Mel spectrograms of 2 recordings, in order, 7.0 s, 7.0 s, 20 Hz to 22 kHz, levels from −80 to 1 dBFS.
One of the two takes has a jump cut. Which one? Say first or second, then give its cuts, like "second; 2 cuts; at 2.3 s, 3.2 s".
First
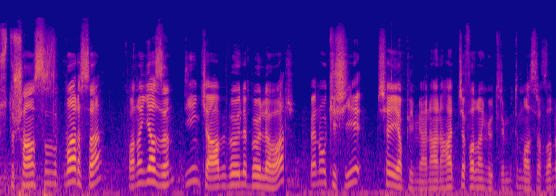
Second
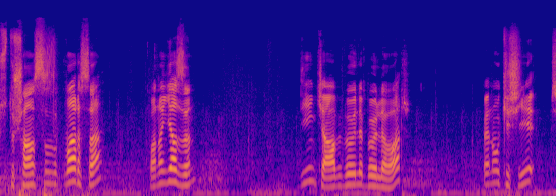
first; 3 cuts; at 1.4 s, 2.3 s, 3.7 s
